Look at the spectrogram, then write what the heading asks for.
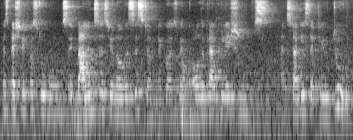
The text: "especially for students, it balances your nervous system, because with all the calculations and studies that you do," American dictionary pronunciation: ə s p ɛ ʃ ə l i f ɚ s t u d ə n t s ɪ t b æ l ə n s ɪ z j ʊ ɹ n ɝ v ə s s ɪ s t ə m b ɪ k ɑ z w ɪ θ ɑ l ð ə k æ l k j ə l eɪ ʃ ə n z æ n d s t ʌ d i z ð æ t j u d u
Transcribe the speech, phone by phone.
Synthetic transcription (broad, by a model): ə s p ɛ ʃ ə l i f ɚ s t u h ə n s ɪ t b æ l ə n s ɪ z j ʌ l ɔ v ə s s ɪ s t ə m b ɪ k ɑ z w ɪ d ɑ l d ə k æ l k j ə l eɪ ʃ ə n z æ n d s t ʌ d i z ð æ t j u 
